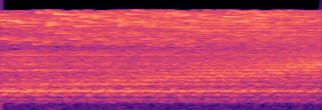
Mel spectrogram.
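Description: Electronic dance music in a breakdown: the kick and bass drop out, leaving a loud hissing noise sweep over a thin sustained synth pad.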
